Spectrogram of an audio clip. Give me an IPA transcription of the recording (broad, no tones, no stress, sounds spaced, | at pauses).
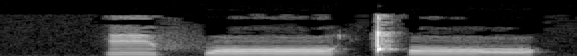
e f ɔː ǃʰ ɔː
